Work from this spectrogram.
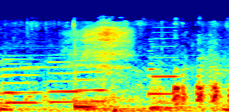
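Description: Chickens cluck in a steady burst of short, bright calls over a busy musical background in the video game Peacock Run, with no talking.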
